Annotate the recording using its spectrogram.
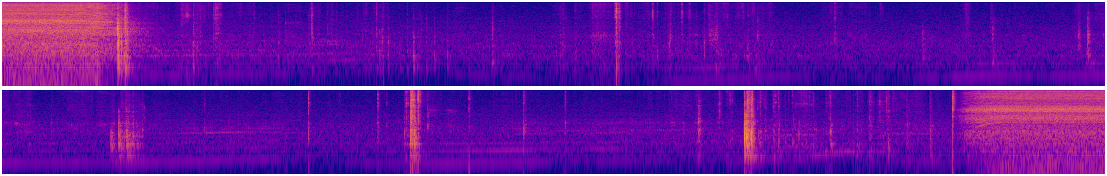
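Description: Hands handle a thin strip with light taps and knocks.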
